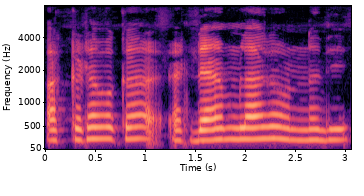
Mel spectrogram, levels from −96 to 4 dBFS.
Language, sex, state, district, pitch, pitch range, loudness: Telugu, female, Andhra Pradesh, Annamaya, 230 Hz, 215-240 Hz, -16 LUFS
